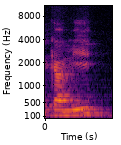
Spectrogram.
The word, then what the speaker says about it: Camus: No caso, Camus escreve, pronuncia Camus, no seu livro A Peste, que eu acho que exemplifica muito bem o momento que a gente está vivendo aqui agora.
